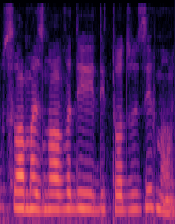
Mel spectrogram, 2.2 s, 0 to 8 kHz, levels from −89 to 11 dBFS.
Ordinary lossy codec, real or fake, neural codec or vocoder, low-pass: none; fake; vocoder, 22.05 kHz, 80 mel bands, Vocos; 7.2 kHz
